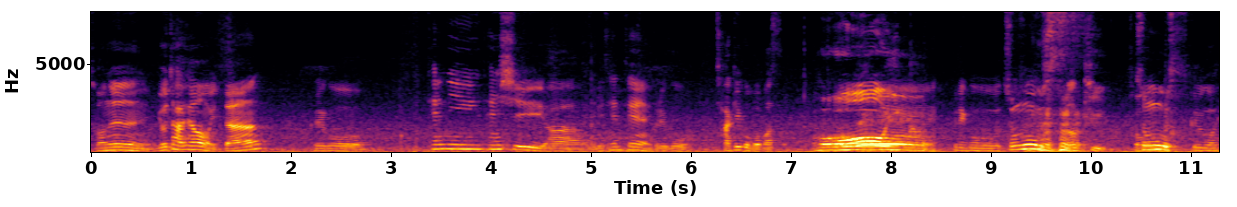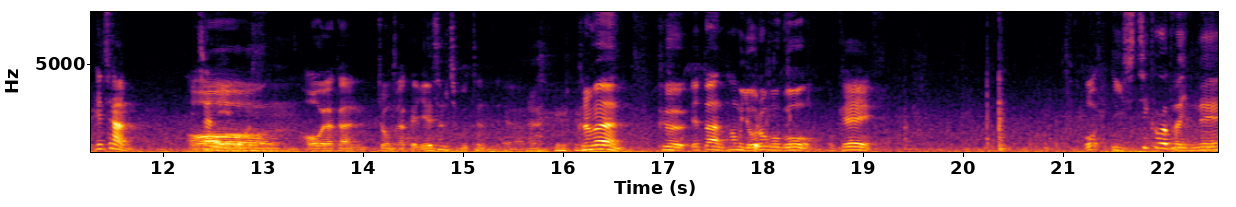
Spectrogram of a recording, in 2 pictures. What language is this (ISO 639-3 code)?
kor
